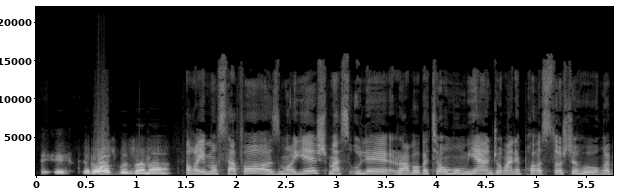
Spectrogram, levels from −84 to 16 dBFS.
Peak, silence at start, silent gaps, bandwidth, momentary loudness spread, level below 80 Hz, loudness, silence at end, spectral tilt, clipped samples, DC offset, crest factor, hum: 0 dBFS; 0.05 s; none; 16 kHz; 9 LU; -60 dBFS; -15 LUFS; 0 s; -4 dB/octave; under 0.1%; under 0.1%; 14 dB; none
